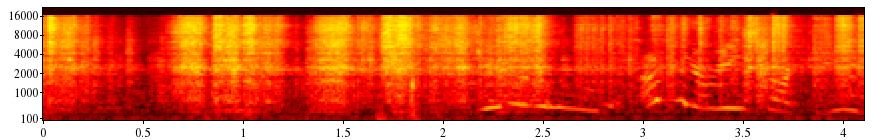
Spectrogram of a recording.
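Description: A trampoline being bounced on, with a rasping rub roughly once a second as the mat flexes under the jumper. Faint voices in the second half.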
